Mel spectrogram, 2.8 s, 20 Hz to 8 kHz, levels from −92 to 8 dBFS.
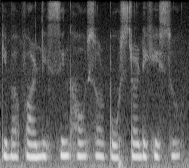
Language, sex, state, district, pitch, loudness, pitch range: Assamese, female, Assam, Kamrup Metropolitan, 235 Hz, -13 LUFS, 225-240 Hz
